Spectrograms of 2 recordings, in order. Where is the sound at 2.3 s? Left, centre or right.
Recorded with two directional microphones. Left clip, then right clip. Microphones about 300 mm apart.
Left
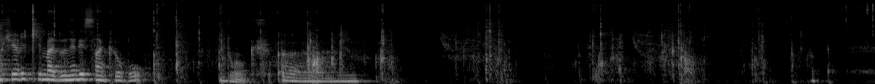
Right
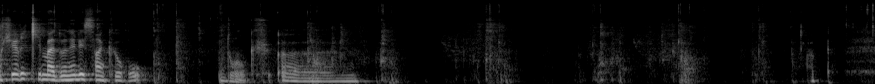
Centre.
